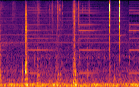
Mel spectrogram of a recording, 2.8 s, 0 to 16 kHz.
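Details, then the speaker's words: 2006 Audi A6 with a no-crank concern, microphone held at the starter relays while cranking at 12.5 V. A few sharp, separate clicks over a low hum; earlier there were none: normal starter relay clicking. "we wouldn't have 12.5 if our if our relays weren't clicking down here so um you may not be able to hear it but i'm going to put the microphone right up to them"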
